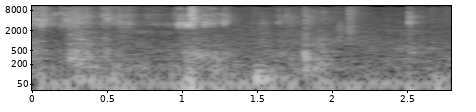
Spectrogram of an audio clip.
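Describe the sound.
Water splashing and swishing in a sink as plates are washed up, a steady run of irregular wet sounds with a few louder splashes and no voices.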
